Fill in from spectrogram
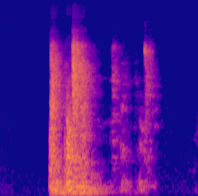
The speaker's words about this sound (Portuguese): Famosa fechada de porta na cara.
